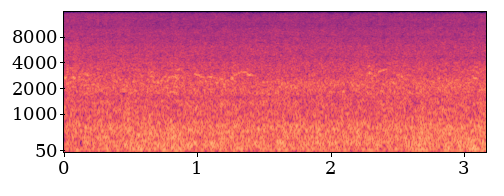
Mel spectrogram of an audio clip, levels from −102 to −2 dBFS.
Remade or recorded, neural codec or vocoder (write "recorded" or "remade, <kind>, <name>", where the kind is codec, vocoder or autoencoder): remade, vocoder, BigVGAN v2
